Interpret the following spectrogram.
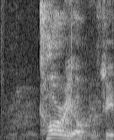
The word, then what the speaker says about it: choreography: But my chair Choreography. This is one of those Italian words which has the ch as a k. So it's choreography.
